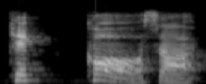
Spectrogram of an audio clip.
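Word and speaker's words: cosa: So ccɔsa, right? So double K, right? Because of the word, the word K is a strong monosyllable, and then there's a K to begin, a K sound to start ccɔsa, because it's an open, it's a hard C, right?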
